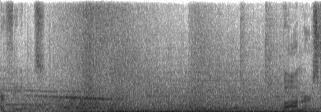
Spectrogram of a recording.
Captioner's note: explosions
